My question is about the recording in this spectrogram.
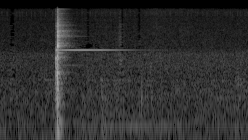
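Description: A single sharp metallic clink, metal parts of a bare engine block and crankshaft knocking together as they are handled, leaving a thin ring that fades over about a second.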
